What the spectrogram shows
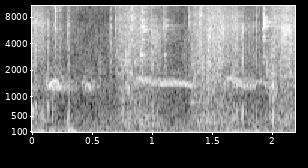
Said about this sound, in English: those crows, I think there's a dead body over there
